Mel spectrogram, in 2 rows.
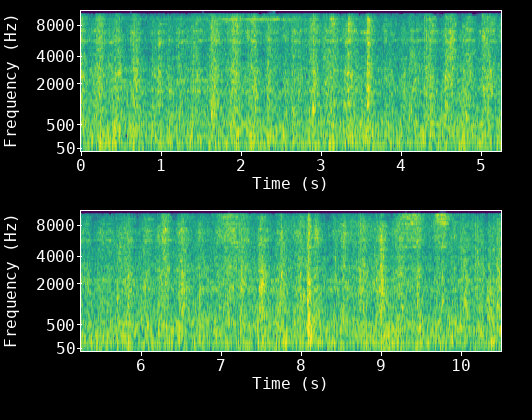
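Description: Loaded iron ore hopper wagons rolling past on 1067 mm narrow-gauge track: a steady rumble of wheels on rail with irregular clicking from the bogies, and a sharper knock about eight seconds in.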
